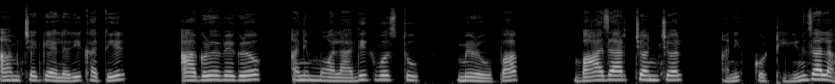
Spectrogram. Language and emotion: Goan Konkani, fearful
